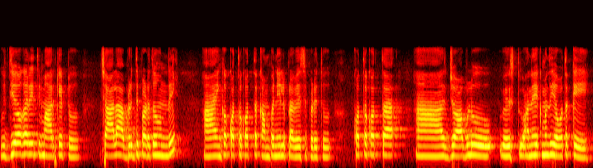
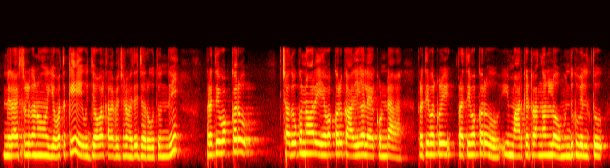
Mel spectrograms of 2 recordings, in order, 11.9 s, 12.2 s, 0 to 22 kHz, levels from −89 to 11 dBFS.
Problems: constant background noise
